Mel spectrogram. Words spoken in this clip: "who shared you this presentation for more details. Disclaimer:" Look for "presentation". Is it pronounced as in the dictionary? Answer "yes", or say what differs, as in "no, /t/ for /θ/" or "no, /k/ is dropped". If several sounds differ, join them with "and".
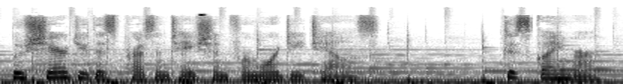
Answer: yes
